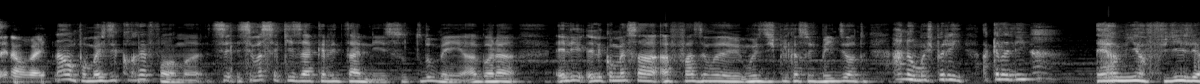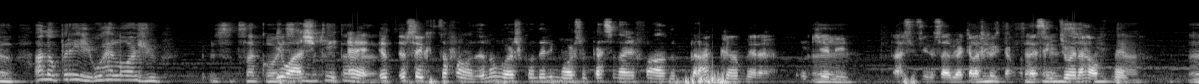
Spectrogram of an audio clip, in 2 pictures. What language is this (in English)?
Portuguese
